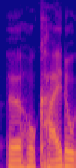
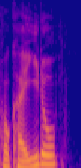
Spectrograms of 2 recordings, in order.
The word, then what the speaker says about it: Hokkaido: Ich glaube, Hokkaido ist die landestypische Aussprache und eingedeutscht, ist Hokkaido.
